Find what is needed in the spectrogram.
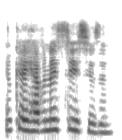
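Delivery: politely cheerful brush-off with a smile; forced cheer. Retold or imitated. Canvasser leaving a cold doorstep with a smile, forced cheer. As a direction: sing out a smiling goodbye, trailing softly. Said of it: "happy smile on my face".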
